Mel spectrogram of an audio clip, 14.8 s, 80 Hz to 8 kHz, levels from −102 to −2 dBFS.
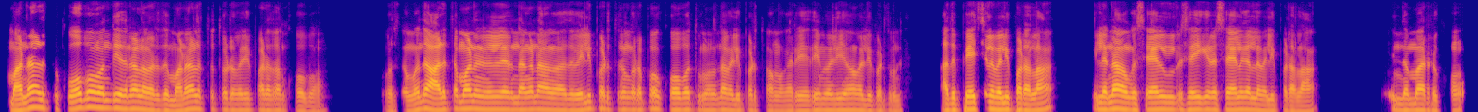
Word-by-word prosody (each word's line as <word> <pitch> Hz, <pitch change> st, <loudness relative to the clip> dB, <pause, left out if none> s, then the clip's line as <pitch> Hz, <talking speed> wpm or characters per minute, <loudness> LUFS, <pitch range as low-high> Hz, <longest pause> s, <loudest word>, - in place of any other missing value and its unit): மன 110 Hz, +5 st, +5 dB
அழுத்த 155 Hz, -3 st, -3 dB
கோபம் 160 Hz, +5 st, +3 dB
வந்து 155 Hz, 0 st, -1 dB
எதனால 140 Hz, -1 st, +3 dB
வருது, 110 Hz, -1 st, -1 dB
மன 105 Hz, +3 st, +1 dB
அழுத்தத்தோட 125 Hz, -3 st, -5 dB
வெளிப்பாடுதான் 115 Hz, -1 st, -4 dB
கோபம். 95 Hz, -2 st, -6 dB, 0.6 s
ஒருத்தவங்க 100 Hz, +4 st, -5 dB
வந்து -, -, +5 dB
அழுத்தமான 140 Hz, +3 st, +2 dB
நிலையில 130 Hz, 0 st, +2 dB
இருந்தாங்கன்னா, 125 Hz, +1 st, +1 dB
அவங்க 120 Hz, -1 st, +1 dB
அத 110 Hz, -, -3 dB
வெளிப்படுத்தணுங்கிறப்போ 125 Hz, -1 st, -3 dB
கோபத்து 120 Hz, +2 st, -1 dB
மூலம் 115 Hz, +1 st, -4 dB
தான் 120 Hz, -2 st, 0 dB
வெளிப்படுத்துவாங்க. 100 Hz, -2 st, -6 dB
வேற 100 Hz, 0 st, -5 dB
எது 115 Hz, +3 st, -4 dB
வழியாவும் 115 Hz, 0 st, -2 dB
வெளிப்படுத்த 105 Hz, -2 st, -7 dB
முடியாது. -, -, -13 dB, 0.5 s
அது 120 Hz, -, 0 dB
பேச்சில் 130 Hz, 0 st, +4 dB
வெளிப்படலாம், 120 Hz, -1 st, +2 dB, 0.4 s
இல்லைன்னா 130 Hz, +2 st, +5 dB
அவங்க 125 Hz, -2 st, +2 dB
செயல் 125 Hz, +1 st, +4 dB, 0.2 s
செய்கிற 125 Hz, 0 st, +2 dB
செயல்களில 120 Hz, -2 st, +2 dB
வெளிப்படலாம். 100 Hz, -2 st, -4 dB, 0.8 s
இந்த 115 Hz, 0 st, -2 dB
மாதிரி 115 Hz, 0 st, +2 dB
இருக்கும். 100 Hz, -, -7 dB
120 Hz, 160 wpm, -21 LUFS, 110-130 Hz, 0.8 s, மன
